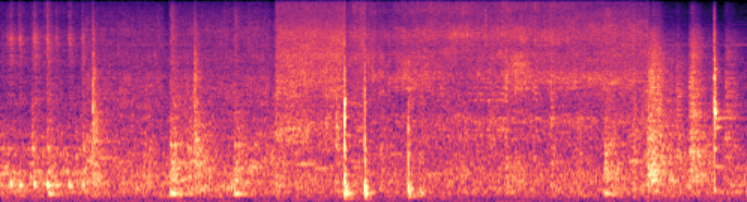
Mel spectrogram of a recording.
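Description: Bakery kitchen work: scattered clinks and knocks of utensils and equipment, with a steady hiss that starts about two seconds in and stops about three seconds later.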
